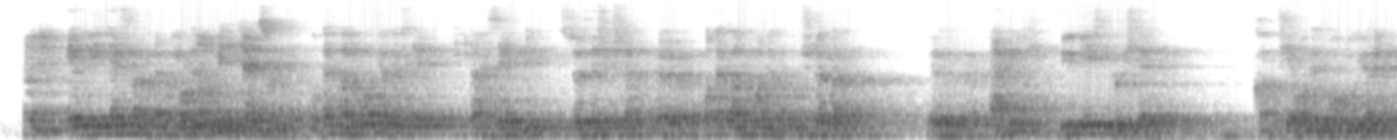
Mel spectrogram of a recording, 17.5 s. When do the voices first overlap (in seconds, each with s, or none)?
2.2 s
